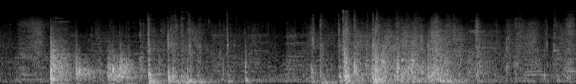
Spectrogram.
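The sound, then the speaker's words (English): A stuck door between a workshop and a shop being tried, giving a series of dull thumps and knocks with rattling, irregular and fairly loud throughout. “tries the door from the workshop to the shop, but it is stuck.”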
